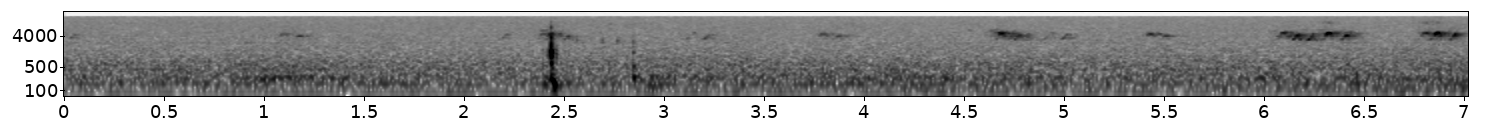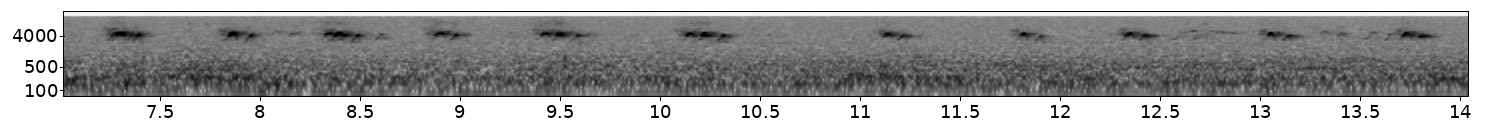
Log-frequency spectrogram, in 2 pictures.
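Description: Near silence with faint, high bird chirps, sparse at first and then about two a second in the second half. There is a single sharp click about two and a half seconds in.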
